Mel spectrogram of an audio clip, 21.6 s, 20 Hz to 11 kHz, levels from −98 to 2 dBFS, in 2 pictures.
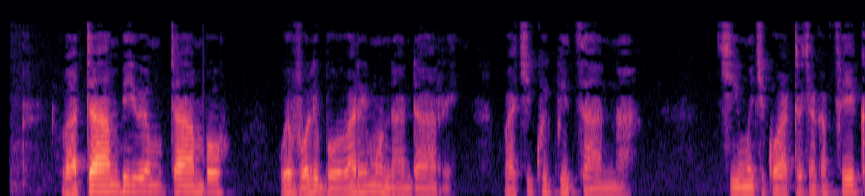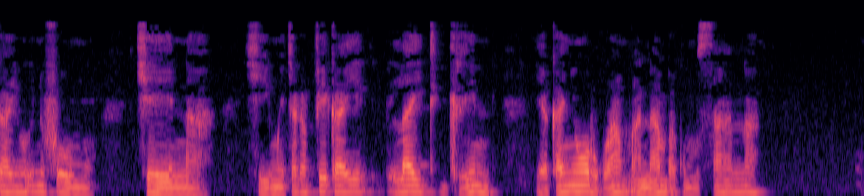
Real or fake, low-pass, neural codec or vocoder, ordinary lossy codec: real; 7.2 kHz; none; MP3, 32 kbps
